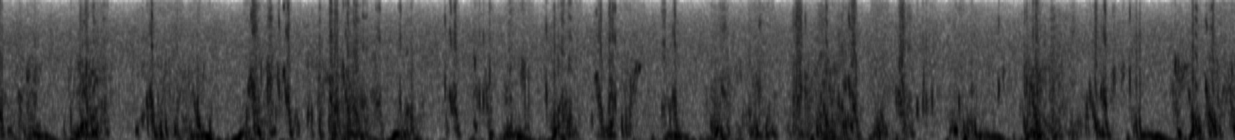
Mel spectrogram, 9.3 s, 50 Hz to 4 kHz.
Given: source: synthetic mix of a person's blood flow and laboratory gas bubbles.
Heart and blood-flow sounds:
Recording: Doppler ultrasound of blood flow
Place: precordium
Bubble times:
0.00-0.34 s: bubbles
0.46-0.85 s: bubbles
1.01-1.63 s: bubbles
1.81-2.90 s: bubbles
2.96-3.20 s: bubbles
3.31-3.48 s: bubbles
3.52-4.00 s: bubbles
4.06-4.37 s: bubbles
4.41-4.84 s: bubbles
4.95-5.14 s: bubbles
5.27-6.46 s: bubbles
6.52-7.58 s: bubbles
7.65-8.61 s: bubbles
8.77-9.27 s: bubbles
From the record:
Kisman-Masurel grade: 444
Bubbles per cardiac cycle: continuous sound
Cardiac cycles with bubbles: 100%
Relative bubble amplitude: maximal (0.775 to 0.999)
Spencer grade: 4 (maximum detectable bubble signal sounding continuously throughout systole and diastole of every cardiac period, and overriding the amplitude of the normal cardiac signals)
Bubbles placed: anywhere in the cardiac cycle

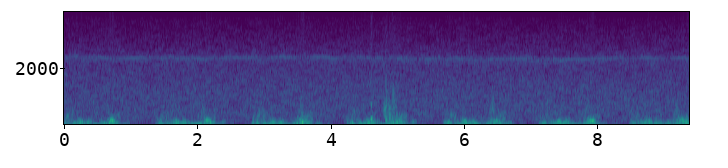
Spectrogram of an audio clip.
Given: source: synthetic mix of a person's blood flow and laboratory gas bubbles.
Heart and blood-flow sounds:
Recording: Doppler ultrasound of blood flow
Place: precordium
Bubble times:
4.58-4.67 s: bubbles
4.78-4.99 s: bubbles
From the record:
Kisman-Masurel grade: 212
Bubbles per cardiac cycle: several, 3 to 8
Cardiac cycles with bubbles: 1 to 10%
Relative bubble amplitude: moderate (0.250 to 0.450)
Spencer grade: 1 (occasional bubble signal discernible with the cardiac motion signal, with majority of cardiac periods free of bubbles)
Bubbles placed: anywhere in the cardiac cycle

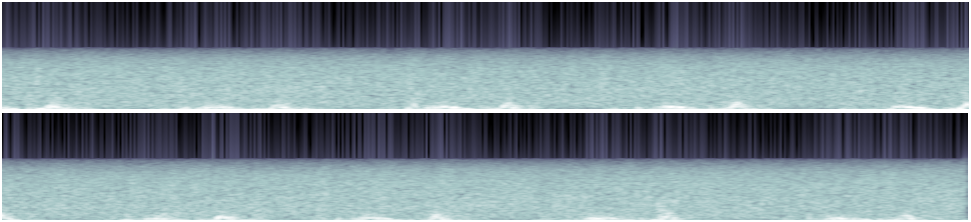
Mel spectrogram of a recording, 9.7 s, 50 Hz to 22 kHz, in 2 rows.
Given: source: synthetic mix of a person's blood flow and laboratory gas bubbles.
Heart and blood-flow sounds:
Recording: Doppler ultrasound of blood flow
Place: precordium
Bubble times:
2.03-2.14 s: bubbles
4.80-4.88 s: bubbles
5.64-5.76 s: bubbles
8.09-8.26 s: bubbles
From the record:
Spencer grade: 2 (many but less than half of the cardiac periods contain bubble signals, singularly or in groups)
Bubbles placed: only in the low amplitude regions of the cardiac cycle

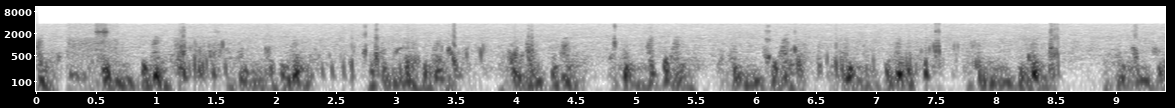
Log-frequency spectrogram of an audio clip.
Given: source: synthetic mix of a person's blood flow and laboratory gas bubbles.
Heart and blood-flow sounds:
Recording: Doppler ultrasound of blood flow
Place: precordium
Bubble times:
0.24-0.70 s: bubbles
1.12-1.61 s: bubbles
1.89-2.00 s: bubbles
2.23-2.66 s: bubbles
2.71-2.90 s: bubbles
2.96-3.21 s: bubbles
3.33-3.63 s: bubbles
3.65-3.76 s: bubbles
3.90-4.19 s: bubbles
4.79-4.85 s: bubbles
5.07-5.18 s: bubbles
6.04-6.11 s: bubbles
6.28-6.43 s: bubbles
6.50-7.02 s: bubbles
7.22-7.56 s: bubbles
7.61-7.94 s: bubbles
8.23-8.35 s: bubbles
8.42-8.55 s: bubbles
9.12-9.21 s: bubbles
9.30-9.42 s: bubbles
From the record:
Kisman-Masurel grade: 242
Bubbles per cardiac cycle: several, 3 to 8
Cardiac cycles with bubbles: 100%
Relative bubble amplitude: moderate (0.250 to 0.450)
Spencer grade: 3 (all of the cardiac periods contain showers or single bubble signals, but not dominating or overriding the cardiac motion signals)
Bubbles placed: anywhere in the cardiac cycle

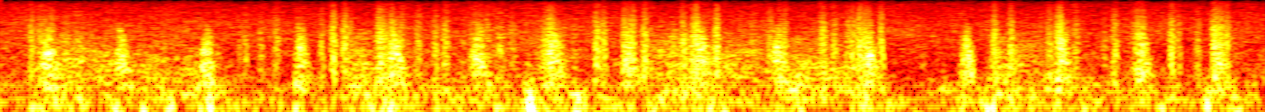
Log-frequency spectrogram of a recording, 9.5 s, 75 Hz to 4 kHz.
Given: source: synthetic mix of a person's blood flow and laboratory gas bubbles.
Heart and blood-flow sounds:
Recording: Doppler ultrasound of blood flow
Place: subclavian vein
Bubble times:
no bubbles
From the record:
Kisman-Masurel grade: 000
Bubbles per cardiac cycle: 0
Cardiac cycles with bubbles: 0%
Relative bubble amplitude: no bubbles discernible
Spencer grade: 0 (complete lack of bubble signals)

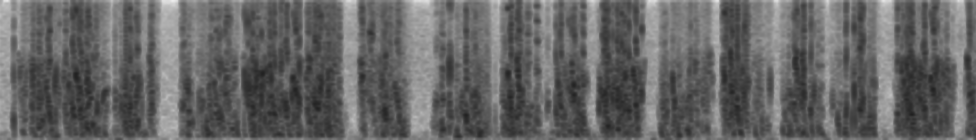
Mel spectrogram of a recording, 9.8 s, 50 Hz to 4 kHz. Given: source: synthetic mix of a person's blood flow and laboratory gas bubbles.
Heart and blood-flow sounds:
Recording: Doppler ultrasound of blood flow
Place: subclavian vein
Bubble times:
0.11-1.10 s: bubbles
1.13-1.59 s: bubbles
1.79-3.48 s: bubbles
3.58-4.12 s: bubbles
4.31-4.98 s: bubbles
5.01-5.43 s: bubbles
5.46-5.92 s: bubbles
5.96-6.46 s: bubbles
6.58-7.15 s: bubbles
7.20-7.74 s: bubbles
7.80-8.26 s: bubbles
8.30-8.79 s: bubbles
8.93-9.56 s: bubbles
9.64-9.77 s: bubbles
From the record:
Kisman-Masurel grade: 444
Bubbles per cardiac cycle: continuous sound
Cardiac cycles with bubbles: 100%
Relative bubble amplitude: maximal (0.775 to 0.999)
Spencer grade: 4 (maximum detectable bubble signal sounding continuously throughout systole and diastole of every cardiac period, and overriding the amplitude of the normal cardiac signals)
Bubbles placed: anywhere in the cardiac cycle

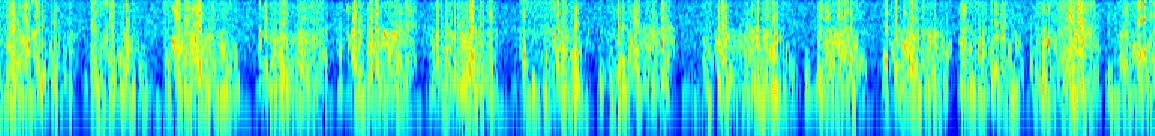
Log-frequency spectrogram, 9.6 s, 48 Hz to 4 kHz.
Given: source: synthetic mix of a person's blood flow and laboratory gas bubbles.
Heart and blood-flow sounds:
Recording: Doppler ultrasound of blood flow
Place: precordium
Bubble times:
0.00-0.64 s: bubbles
0.75-1.23 s: bubbles
1.34-2.02 s: bubbles
2.13-2.75 s: bubbles
2.80-3.47 s: bubbles
3.54-4.16 s: bubbles
4.32-4.91 s: bubbles
4.97-5.63 s: bubbles
5.84-6.64 s: bubbles
6.81-7.22 s: bubbles
7.33-7.93 s: bubbles
7.98-8.54 s: bubbles
8.57-9.63 s: bubbles
From the record:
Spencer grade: 4 (maximum detectable bubble signal sounding continuously throughout systole and diastole of every cardiac period, and overriding the amplitude of the normal cardiac signals)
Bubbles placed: anywhere in the cardiac cycle

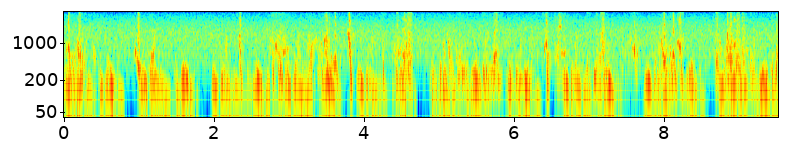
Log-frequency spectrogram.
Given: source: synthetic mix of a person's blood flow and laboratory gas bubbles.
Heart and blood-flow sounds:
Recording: Doppler ultrasound of blood flow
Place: precordium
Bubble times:
0.00-0.31 s: bubbles
0.38-0.45 s: bubbles
0.92-1.08 s: bubbles
1.14-1.24 s: bubbles
2.32-2.41 s: bubbles
2.67-3.13 s: bubbles
3.22-3.70 s: bubbles
3.76-3.90 s: bubbles
4.23-4.31 s: bubbles
4.39-4.68 s: bubbles
5.10-5.43 s: bubbles
5.57-5.87 s: bubbles
6.21-6.29 s: bubbles
6.38-6.74 s: bubbles
6.96-7.25 s: bubbles
7.52-7.69 s: bubbles
7.95-8.29 s: bubbles
8.68-9.25 s: bubbles
9.42-9.53 s: bubbles
From the record:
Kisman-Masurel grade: 243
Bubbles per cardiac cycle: several, 3 to 8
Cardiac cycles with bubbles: 100%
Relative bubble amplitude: loud (0.450 to 0.775)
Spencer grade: 3 (all of the cardiac periods contain showers or single bubble signals, but not dominating or overriding the cardiac motion signals)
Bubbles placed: only in the low amplitude regions of the cardiac cycle

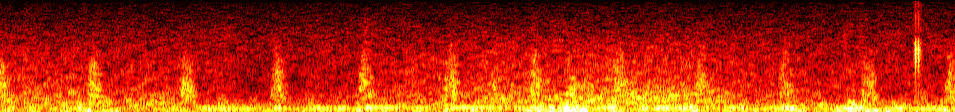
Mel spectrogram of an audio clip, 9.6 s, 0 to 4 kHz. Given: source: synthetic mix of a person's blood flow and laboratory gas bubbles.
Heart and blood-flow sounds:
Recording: Doppler ultrasound of blood flow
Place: subclavian vein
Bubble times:
9.13-9.25 s: bubbles
From the record:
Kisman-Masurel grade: 213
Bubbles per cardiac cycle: several, 3 to 8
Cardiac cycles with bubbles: 1 to 10%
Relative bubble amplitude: loud (0.450 to 0.775)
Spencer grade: 1 (occasional bubble signal discernible with the cardiac motion signal, with majority of cardiac periods free of bubbles)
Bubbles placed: anywhere in the cardiac cycle

